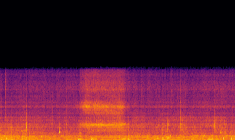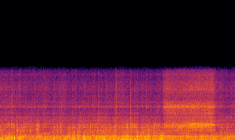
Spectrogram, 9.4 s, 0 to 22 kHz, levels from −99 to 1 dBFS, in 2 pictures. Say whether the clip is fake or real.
fake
